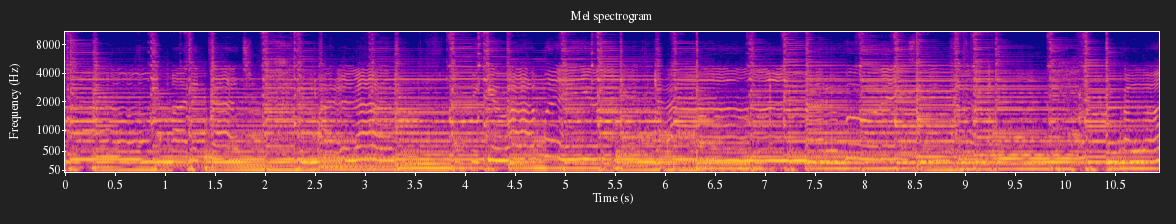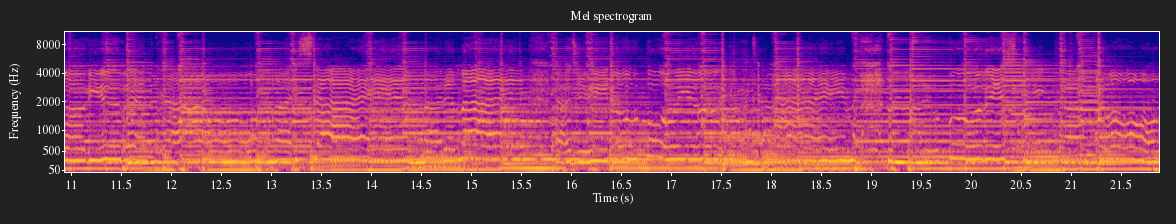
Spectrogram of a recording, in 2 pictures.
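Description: Live acoustic guitar and electric bass guitar playing together, with the bass line coming in right at the start.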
